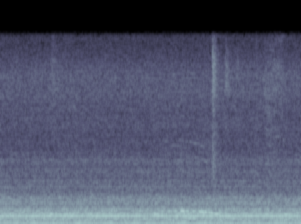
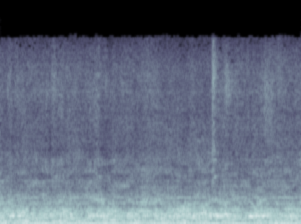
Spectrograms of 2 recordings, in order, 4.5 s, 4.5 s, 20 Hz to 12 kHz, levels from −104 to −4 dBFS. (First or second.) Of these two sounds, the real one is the first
